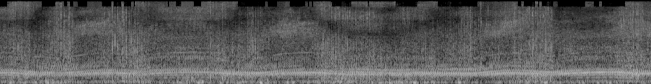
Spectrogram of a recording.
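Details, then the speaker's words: Echo SRM-230 two-stroke string trimmer, idle for years, now running on a replacement carburetor and new filter and cutting weeds in hot weather: steady, high buzzing note that wavers a little under load, clean and strong; normal running under load. "Back from the dead. You would have never thought this would turn back on as bad as shape it was."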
